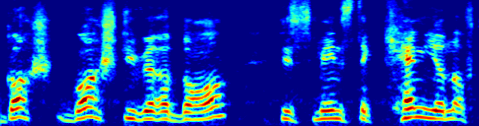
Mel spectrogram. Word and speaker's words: Gorge du Verdon: It's called Gorge du Verdon.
